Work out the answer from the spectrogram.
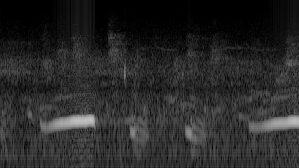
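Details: Pied-billed Grebe calling: two drawn-out, clear whistled notes, each rising slightly then holding steady, separated by a few faint, softer notes.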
